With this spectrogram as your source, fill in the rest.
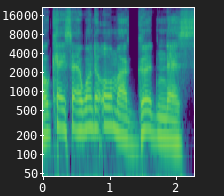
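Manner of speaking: high chipmunk voice. Trying out a voice changer's pitch-up effect, in a high chipmunk voice. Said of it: "I sound like a chipmunk".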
